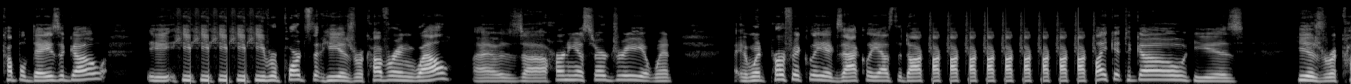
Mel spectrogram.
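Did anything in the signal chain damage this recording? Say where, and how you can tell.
Yes. At playback, a fast, even stutter loops one 182 ms slice at 1.90–2.63 s and 9.32–10.96 s. This is a CD stuck on one turn, the laser skipping back.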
